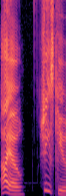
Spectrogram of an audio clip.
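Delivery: high, loud put-on girly feminine voice. Retelling what someone said on hearing Io's name, in a put-on feminine voice. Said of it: "says in um, a, a feminine voice".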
